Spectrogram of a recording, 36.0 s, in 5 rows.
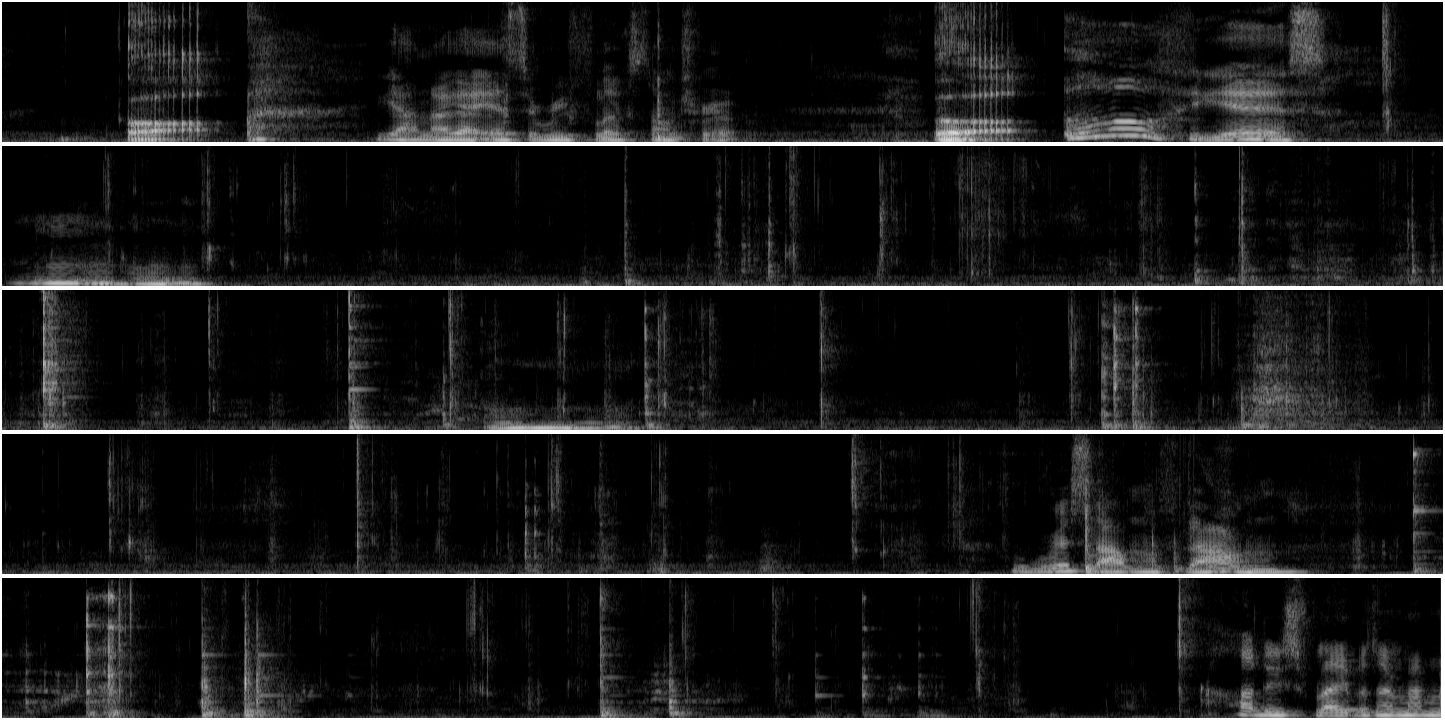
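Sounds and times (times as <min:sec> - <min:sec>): person chewing food: 0:06.8 - 0:26.8, 0:28.1 - 0:34.9.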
